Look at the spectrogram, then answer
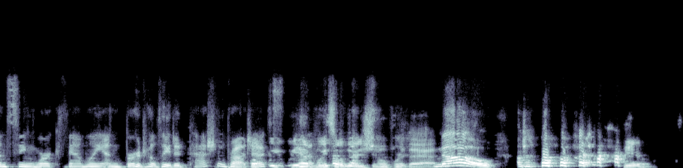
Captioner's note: laughs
